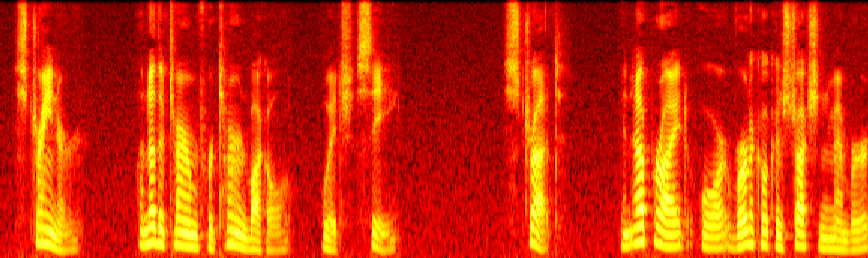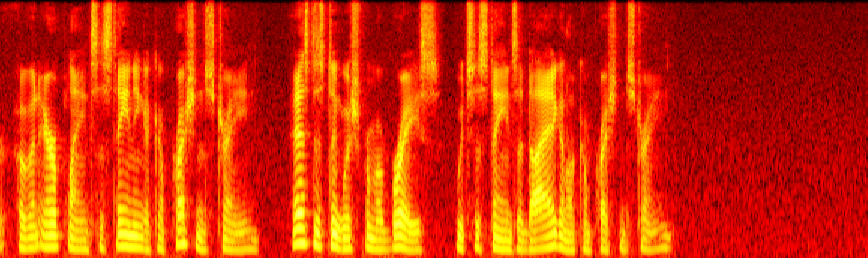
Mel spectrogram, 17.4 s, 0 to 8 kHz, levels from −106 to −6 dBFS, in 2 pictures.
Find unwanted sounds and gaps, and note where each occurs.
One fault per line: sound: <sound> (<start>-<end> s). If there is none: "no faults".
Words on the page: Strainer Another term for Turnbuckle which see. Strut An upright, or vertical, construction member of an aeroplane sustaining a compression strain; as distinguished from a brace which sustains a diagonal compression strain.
no faults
